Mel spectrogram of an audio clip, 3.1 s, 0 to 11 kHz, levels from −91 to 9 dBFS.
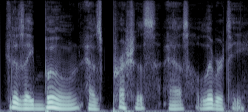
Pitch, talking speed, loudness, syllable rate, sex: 115 Hz, 155 wpm, -18 LUFS, 4.4 syllables/s, male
